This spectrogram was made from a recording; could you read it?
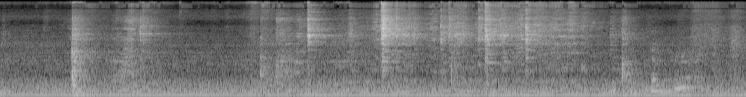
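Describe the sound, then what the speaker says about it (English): A utensil scrapes and taps against a hot pan while a fennel and potato gratin sauce is stirred, giving soft irregular clinks and scrapes over a steady low kitchen hum. "You keep stirring it because it'll start to go thick pretty quick"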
